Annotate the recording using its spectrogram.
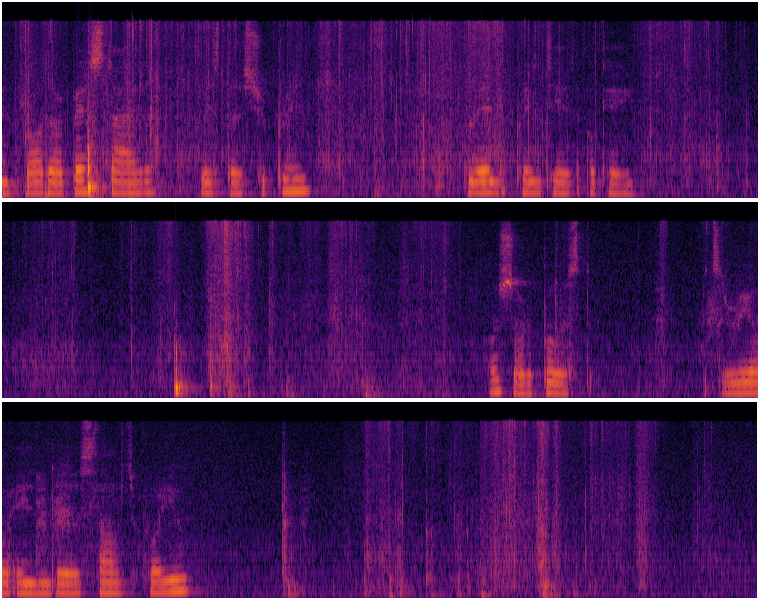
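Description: Hands handle a shoe, rustling and tapping against it up close.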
